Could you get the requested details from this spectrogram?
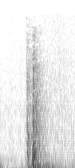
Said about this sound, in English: Close the door.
